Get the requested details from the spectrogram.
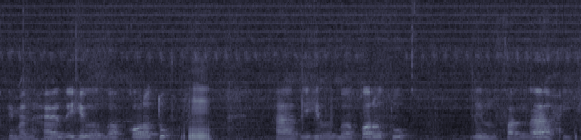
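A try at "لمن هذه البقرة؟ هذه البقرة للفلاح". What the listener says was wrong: Sahih.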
